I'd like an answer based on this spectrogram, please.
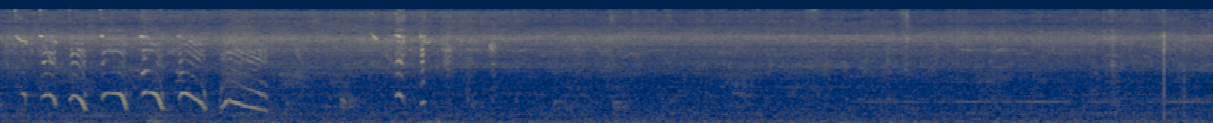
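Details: German Shepherd puppies whimpering: a quick run of about six high, thin whines, each falling in pitch, packed into the first three seconds. A couple of fainter squeaks follow, then only low background noise.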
